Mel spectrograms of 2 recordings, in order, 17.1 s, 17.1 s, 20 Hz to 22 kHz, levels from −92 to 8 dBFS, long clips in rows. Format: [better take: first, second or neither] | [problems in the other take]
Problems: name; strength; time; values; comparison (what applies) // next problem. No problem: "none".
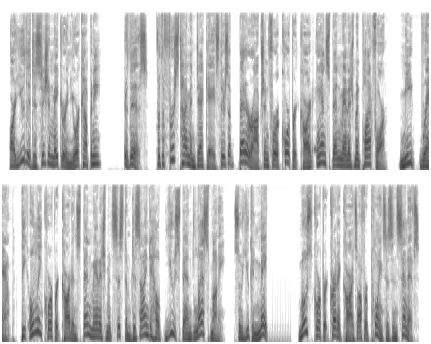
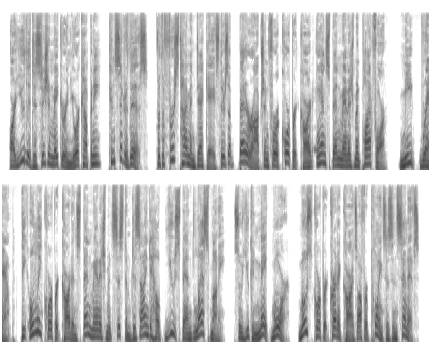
second | audio freezing; at 2 s and at 14 s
